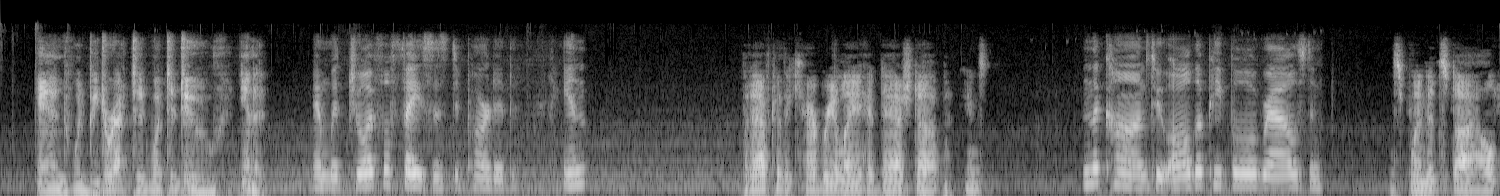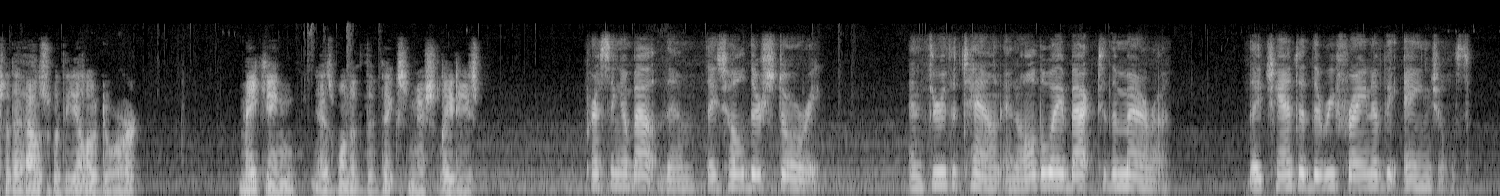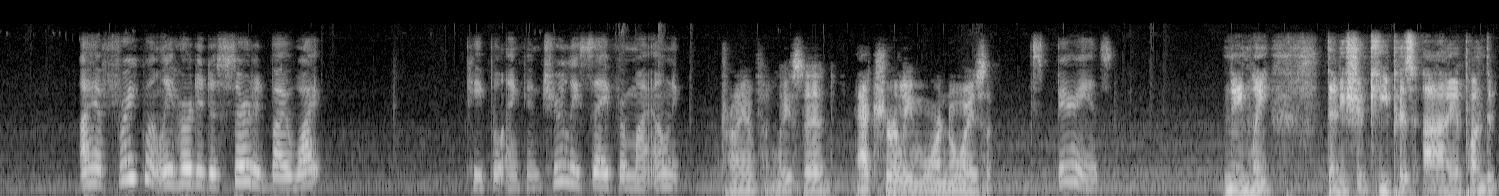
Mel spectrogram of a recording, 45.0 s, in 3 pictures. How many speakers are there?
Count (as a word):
three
